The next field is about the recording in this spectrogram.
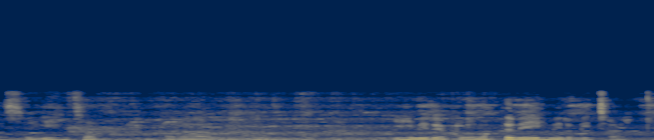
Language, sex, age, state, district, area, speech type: Nepali, male, 30-45, West Bengal, Alipurduar, urban, spontaneous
